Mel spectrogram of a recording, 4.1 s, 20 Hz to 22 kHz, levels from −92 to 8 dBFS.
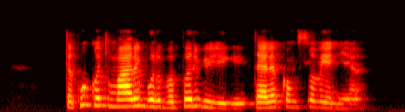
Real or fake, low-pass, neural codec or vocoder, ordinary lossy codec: fake; 7.2 kHz; codec, 16 kHz, 2 kbps, FunCodec, trained on Chinese and English, 25 frames a second; none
